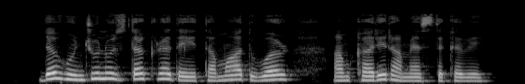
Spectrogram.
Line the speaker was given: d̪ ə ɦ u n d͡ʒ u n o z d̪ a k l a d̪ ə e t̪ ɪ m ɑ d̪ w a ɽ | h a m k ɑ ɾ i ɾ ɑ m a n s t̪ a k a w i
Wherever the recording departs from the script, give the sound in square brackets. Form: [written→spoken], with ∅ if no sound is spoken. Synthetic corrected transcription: d̪ ə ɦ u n d͡ʒ u n o z d̪ a k [l→ɽ] a d̪ ə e t̪ ɪ m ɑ d̪ w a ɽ | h a m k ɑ ɾ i ɾ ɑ m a n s t̪ a k a w i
